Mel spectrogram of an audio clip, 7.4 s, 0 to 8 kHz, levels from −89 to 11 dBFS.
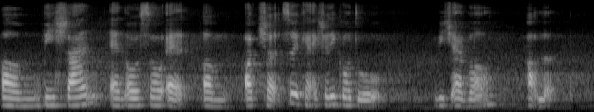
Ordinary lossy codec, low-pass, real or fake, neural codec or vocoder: none; 7.2 kHz; real; none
